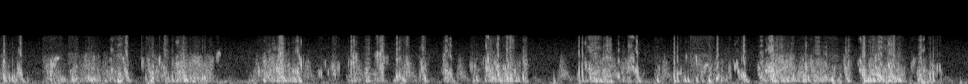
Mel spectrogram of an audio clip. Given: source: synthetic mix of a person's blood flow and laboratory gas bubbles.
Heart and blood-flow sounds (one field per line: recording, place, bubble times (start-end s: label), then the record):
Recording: Doppler ultrasound of blood flow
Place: subclavian vein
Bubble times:
0.00-0.27 s: bubbles
0.42-1.33 s: bubbles
1.42-2.23 s: bubbles
2.46-3.12 s: bubbles
3.16-3.41 s: bubbles
3.46-3.90 s: bubbles
3.93-4.30 s: bubbles
4.41-4.56 s: bubbles
4.69-5.30 s: bubbles
5.75-6.45 s: bubbles
6.54-6.63 s: bubbles
6.71-7.51 s: bubbles
7.56-9.44 s: bubbles
From the record:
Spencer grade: 4 (maximum detectable bubble signal sounding continuously throughout systole and diastole of every cardiac period, and overriding the amplitude of the normal cardiac signals)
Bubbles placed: anywhere in the cardiac cycle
